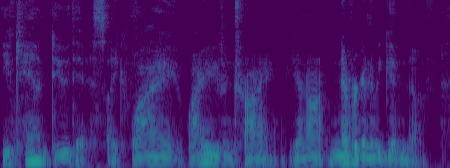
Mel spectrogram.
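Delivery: drained, listless, passive, very exhausted voice. Recalling the negative voice in their head: imitating a passive, exhausted voice. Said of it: "very exhausted voice".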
